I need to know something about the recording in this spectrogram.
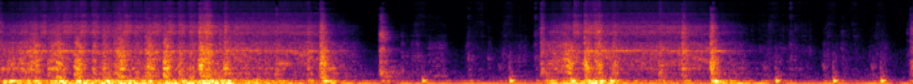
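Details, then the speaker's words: Older Intimidator diesel UTV in park, cold: runs briefly and dies, then slow uneven cranking pulses that don't catch; owner blames worn starter bendix and suspects faulty glow plugs. "oh my bendix is not good that's why i crank for so long"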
